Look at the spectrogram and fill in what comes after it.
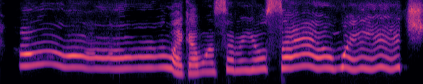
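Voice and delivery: slow, very high begging voice, long drawn-out "oh". Voicing Portia begging for some of the speaker's sandwich: imitating Portia begging for food. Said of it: "she is like".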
